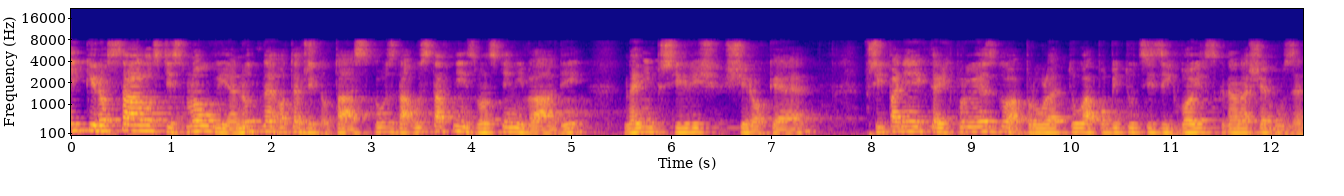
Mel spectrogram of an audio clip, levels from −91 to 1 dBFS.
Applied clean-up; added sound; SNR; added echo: none; none; none; reverberation time 0.3 s.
